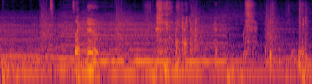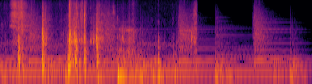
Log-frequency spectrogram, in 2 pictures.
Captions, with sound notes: It's like, noon. (man laughing) (mellow ambient music)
